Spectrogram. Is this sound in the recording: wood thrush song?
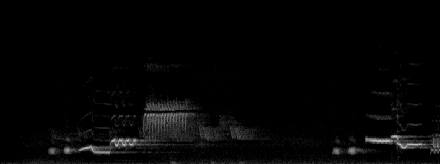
yes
